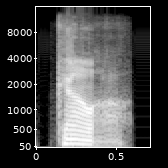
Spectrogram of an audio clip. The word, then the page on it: cower: British English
